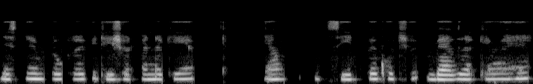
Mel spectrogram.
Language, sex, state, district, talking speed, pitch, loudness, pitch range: Hindi, female, Delhi, New Delhi, 200 wpm, 245 Hz, -19 LUFS, 235-255 Hz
